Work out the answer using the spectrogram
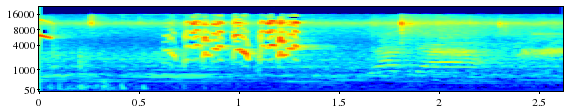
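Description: A Sooty-headed bulbul gives a quick, jumbled burst of bright chirping notes lasting under a second, followed by a few softer, scattered whistles.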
